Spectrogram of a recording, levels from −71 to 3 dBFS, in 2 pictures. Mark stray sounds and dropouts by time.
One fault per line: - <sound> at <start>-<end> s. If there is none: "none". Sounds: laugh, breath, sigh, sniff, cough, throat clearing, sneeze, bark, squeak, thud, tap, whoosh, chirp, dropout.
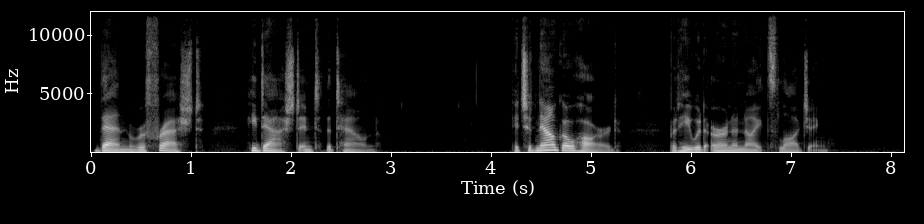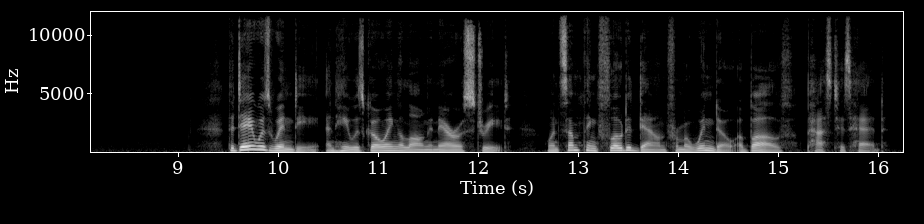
none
